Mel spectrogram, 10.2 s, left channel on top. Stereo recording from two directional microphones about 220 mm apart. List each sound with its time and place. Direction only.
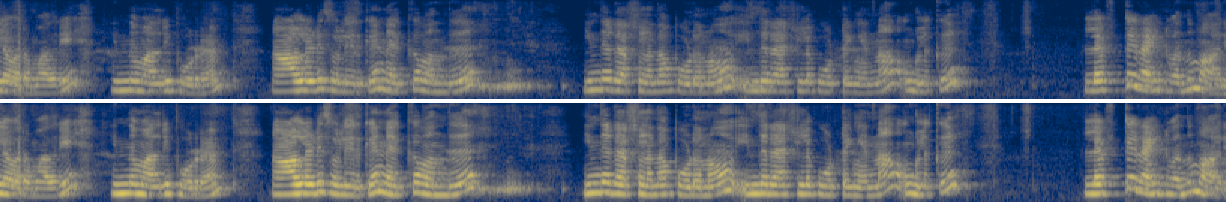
0.0 s a woman's voice: 55° right (ahead or behind)
9.0 s a woman's voice: 50° right (ahead or behind)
